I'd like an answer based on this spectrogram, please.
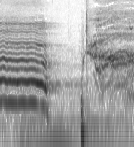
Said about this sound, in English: That's …. I recognize that scream.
